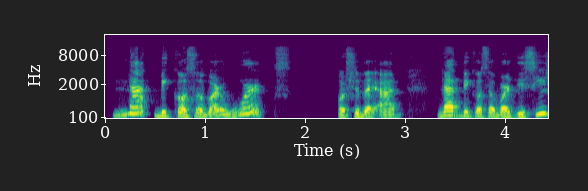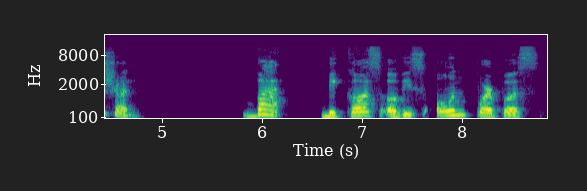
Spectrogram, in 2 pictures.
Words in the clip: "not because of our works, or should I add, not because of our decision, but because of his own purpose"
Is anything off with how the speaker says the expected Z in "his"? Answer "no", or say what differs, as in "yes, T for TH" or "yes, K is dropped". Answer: yes, S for Z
